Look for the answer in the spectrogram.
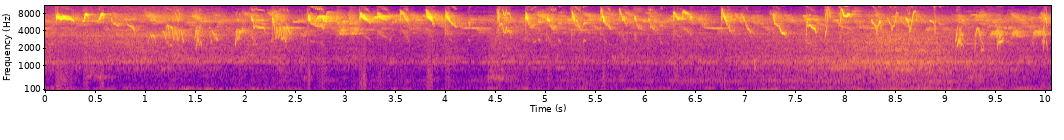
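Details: Mountain white-eyes singing, with other birds soon joining: dense, high, piping twitters and short slurred notes repeated in rapid bursts throughout, over a quiet low hum.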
